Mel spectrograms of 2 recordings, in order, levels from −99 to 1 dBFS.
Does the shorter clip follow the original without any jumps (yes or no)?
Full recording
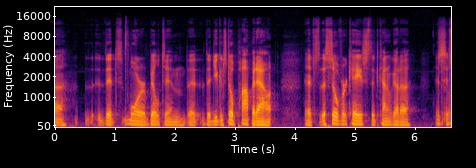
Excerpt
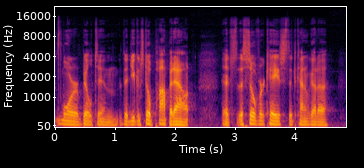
no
